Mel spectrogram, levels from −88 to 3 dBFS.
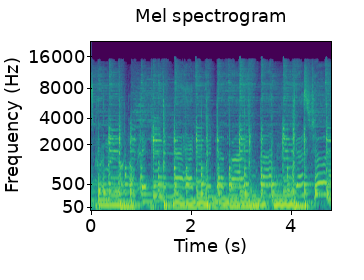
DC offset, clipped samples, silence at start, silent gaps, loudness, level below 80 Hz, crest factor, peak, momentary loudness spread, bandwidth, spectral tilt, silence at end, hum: under 0.1%; under 0.1%; 0 s; none; -14 LUFS; -18 dBFS; 12 dB; 0 dBFS; 2 LU; 16 kHz; -5.5 dB/octave; 0 s; none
